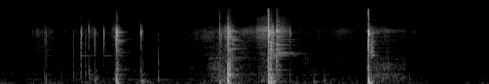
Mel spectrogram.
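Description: Fingers bump and scrape against the microphone, close up.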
